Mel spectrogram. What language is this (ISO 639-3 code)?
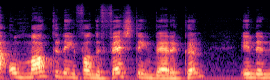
nld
